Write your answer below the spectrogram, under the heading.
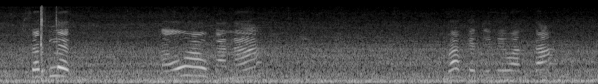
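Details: Baby black poodle named Lemon crying after being left by another dog; three bursts of high, wavering whimpering whines with rising and falling tones, over steady road traffic rumble and a nearby voice.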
